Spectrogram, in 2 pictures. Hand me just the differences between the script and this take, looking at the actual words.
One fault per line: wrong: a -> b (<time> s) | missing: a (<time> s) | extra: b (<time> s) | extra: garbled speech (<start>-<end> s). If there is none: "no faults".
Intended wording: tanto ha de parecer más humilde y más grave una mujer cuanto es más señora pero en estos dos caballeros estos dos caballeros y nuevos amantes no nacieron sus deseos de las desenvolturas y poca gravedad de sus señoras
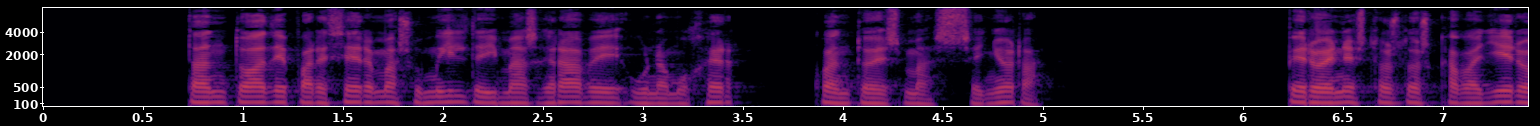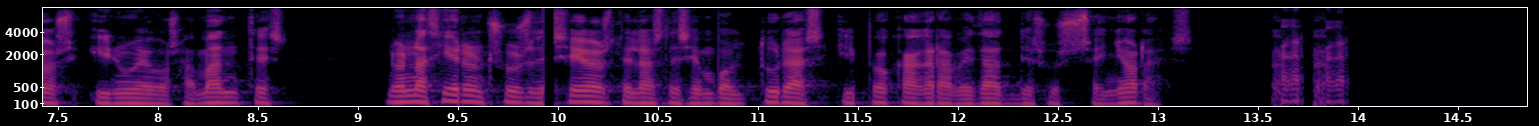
missing: estos dos caballeros (7.6 s)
